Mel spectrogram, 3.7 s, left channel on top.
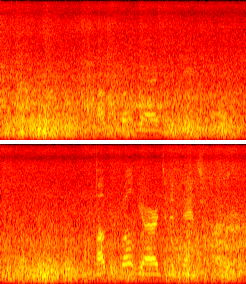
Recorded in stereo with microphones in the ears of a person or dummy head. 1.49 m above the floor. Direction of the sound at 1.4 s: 65° right (ahead or behind).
